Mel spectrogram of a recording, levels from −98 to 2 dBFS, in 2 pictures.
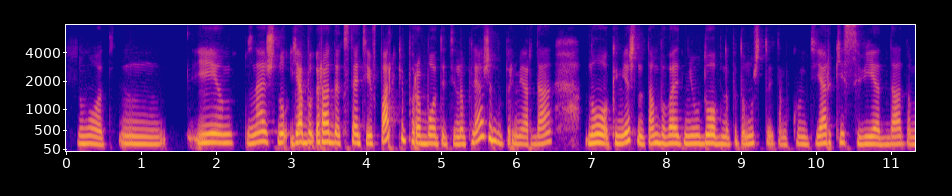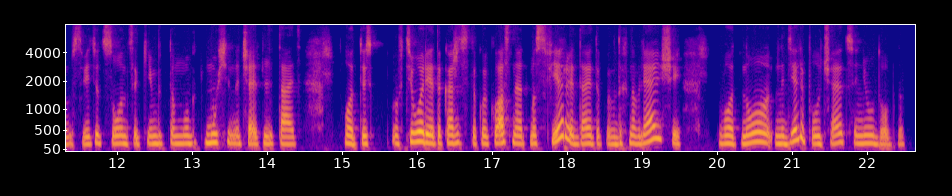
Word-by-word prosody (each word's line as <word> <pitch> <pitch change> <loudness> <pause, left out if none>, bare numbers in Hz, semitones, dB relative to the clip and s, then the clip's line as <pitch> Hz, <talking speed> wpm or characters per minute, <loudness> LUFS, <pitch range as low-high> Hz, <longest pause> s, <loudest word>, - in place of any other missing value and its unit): Вот, 185 -3 -1 0.2
м, 175 -3 -1 0.3
и, 215 -9 +2 0.3
знаешь, 220 +4 +1
ну, 210 0 +3
я 215 +1 +5
бы 215 +1 +3
рада, 215 -2 +4
кстати, 195 +1 -1
и - - +5
в 185 - -8
парке 285 - +2
поработать, 185 -5 0
и - - -1
на 170 0 +1
пляже, 250 - +1
например, 180 -6 -2
да, 180 +5 -2 0.5
но, 195 0 +5
конечно, 195 0 +2
там 185 +3 +1
бывает 190 -1 +2
неудобно, 185 -1 +2
потому 180 +2 -3
что, 190 -1 -11
и - - -5
там 160 - -9
какой-нибудь 170 +2 -6
яркий 200 +3 0
свет, 175 -4 -1
да, 175 +1 -1
там 170 0 -6
светит 175 +2 -3
солнце, 185 -1 -2
какие-нибудь 185 +1 -3
там 185 -1 -2
могут 185 +1 -2
мухи 210 +2 +2
начать 185 -3 -2
летать. 175 -2 -2 0.6
Вот, 185 -4 +1
то - - -2
есть, 185 0 0 0.2
э, - - -3
в 175 - -8
теории, 225 -2 +6
это 190 0 0
кажется 195 0 -2
такой 180 -1 -2
классной 200 +1 +1
атмосферой, 190 - +1
да, 180 +1 0
и - - 0
такой 170 +1 -7
вдохновляющей. 200 - -1 0.5
Вот. 185 -1 +1
Но 210 +4 +3
на 185 0 +1
деле 250 - +3
получается 185 +3 -3
неудобно. 180 -2 -3
185 Hz, 160 wpm, -22 LUFS, 180-205 Hz, 0.6 s, теории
